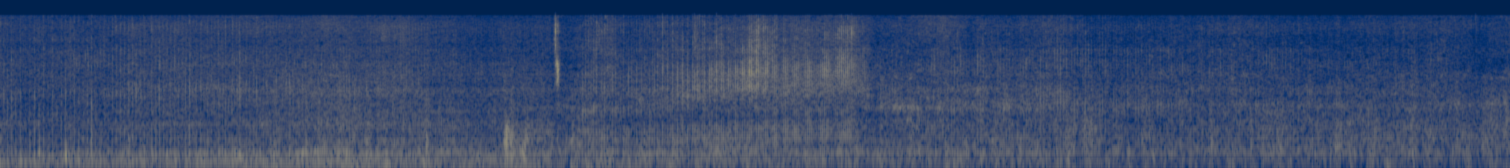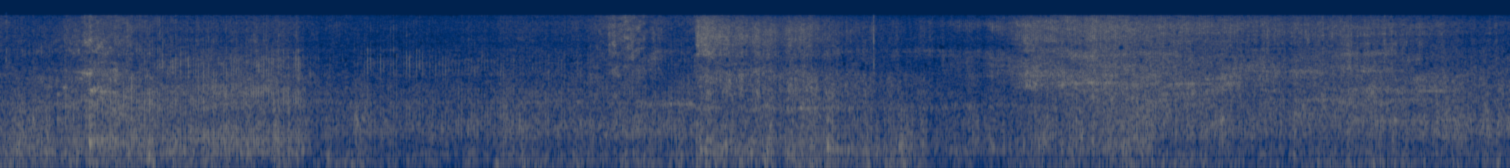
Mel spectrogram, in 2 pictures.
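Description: A motorcycle running steadily on the road, its engine drone mixed with wind and road noise, with other motorcycles and tricycles in traffic nearby. The sound swells a few times as traffic passes and is somewhat quieter in the second half.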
